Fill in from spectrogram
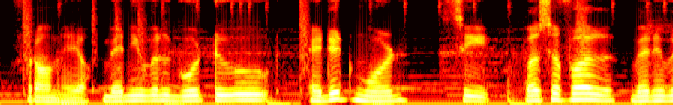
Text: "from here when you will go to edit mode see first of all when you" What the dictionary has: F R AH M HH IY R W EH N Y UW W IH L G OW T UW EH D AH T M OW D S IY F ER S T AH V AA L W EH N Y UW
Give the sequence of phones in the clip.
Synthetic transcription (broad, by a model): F R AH M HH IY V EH N Y UW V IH L G OW T UW EH D AH T M OW D S IY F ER S AH F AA L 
